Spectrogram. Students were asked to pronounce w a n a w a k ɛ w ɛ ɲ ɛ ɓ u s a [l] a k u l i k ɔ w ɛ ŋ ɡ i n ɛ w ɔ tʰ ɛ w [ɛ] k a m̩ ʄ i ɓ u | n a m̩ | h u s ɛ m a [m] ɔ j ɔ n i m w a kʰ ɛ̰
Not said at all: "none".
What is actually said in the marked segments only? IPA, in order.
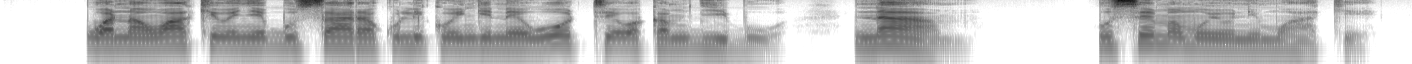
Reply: ɾ, a, m

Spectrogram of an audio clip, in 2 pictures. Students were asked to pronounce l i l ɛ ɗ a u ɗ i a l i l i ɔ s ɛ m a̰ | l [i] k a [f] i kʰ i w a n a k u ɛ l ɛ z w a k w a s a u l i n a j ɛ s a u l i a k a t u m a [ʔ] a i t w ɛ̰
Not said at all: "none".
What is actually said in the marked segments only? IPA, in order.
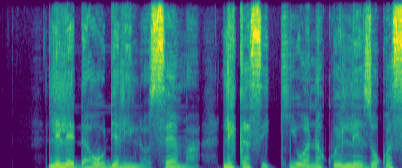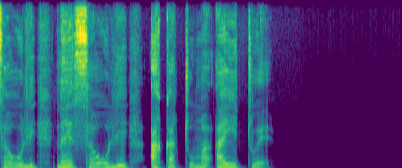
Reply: i, s, ʔ

